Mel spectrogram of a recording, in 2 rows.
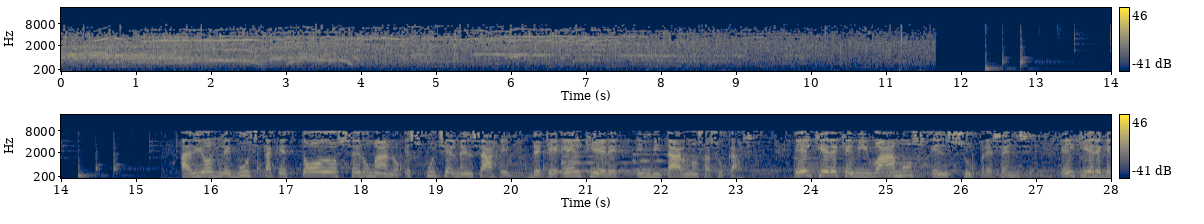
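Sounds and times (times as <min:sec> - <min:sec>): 
audience applause at a worship service: 0:00.0 - 0:11.7
speech: 0:15.6 - 0:28.0.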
